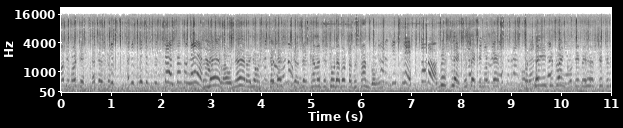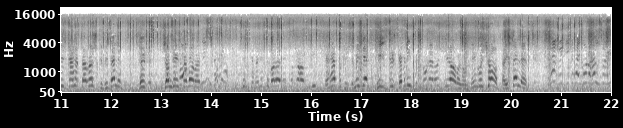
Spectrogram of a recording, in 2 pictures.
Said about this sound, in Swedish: Ja, då ska jag tända en tändsticka på detta viset. Så där, och kasta i elden. Så! Herregud, titta nu här. Det brinner överallt.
